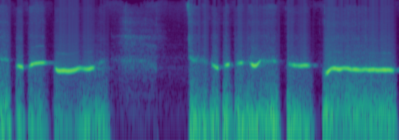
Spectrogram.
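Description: Someone whistles a clear, high tune in several phrases of held and wavering notes, stopping for a brief pause midway before carrying on alone.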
